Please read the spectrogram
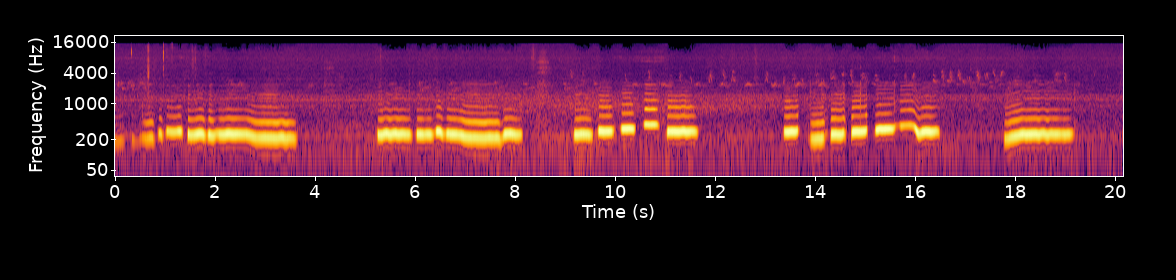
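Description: A person humming a slow tune, in phrases of a few seconds with short pauses between them and a run of shorter, quicker notes in the middle.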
